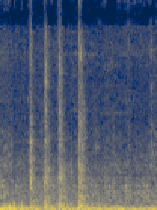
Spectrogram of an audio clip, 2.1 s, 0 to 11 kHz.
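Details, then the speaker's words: 1971 Chevy pickup V8 with points ignition, power steering and brakes, idling: deep steady even burble, no misses or knocks; runs nice and smooth, though a belt squeal and a little exhaust noted afterward. "Power steering, power brakes. That really runs nice and smooth."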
